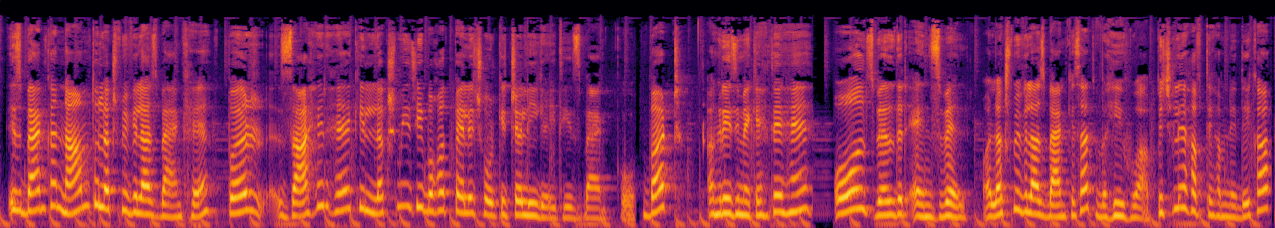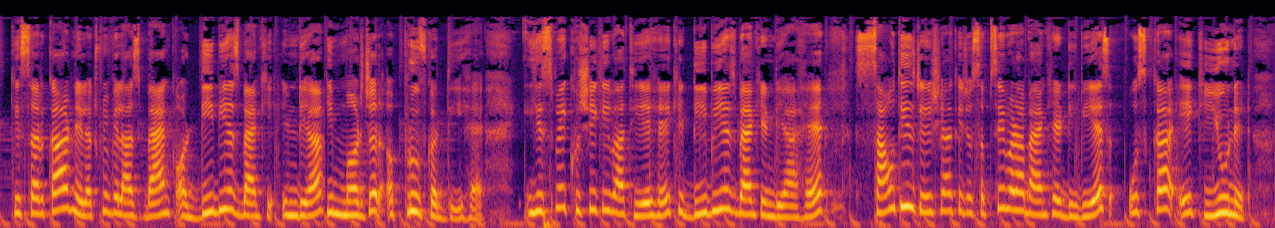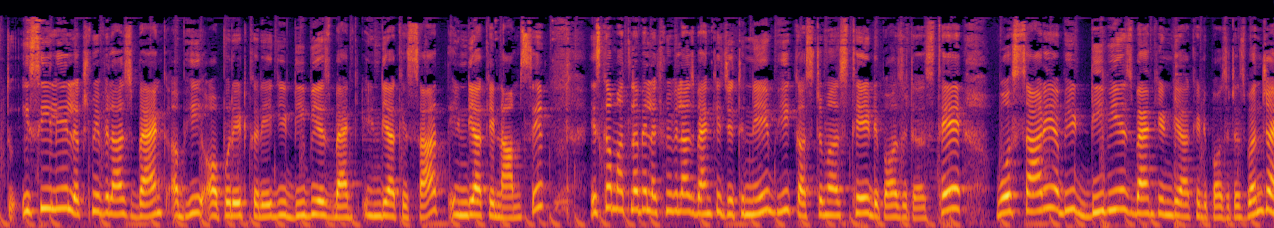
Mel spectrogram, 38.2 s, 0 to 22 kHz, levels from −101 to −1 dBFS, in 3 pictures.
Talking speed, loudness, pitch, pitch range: 200 wpm, -19 LUFS, 255 Hz, 225-305 Hz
